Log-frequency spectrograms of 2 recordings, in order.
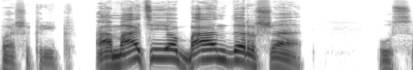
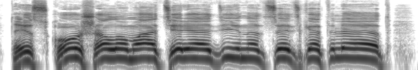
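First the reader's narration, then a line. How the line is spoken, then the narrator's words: Shouting. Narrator (Russian): закричал Мендель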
